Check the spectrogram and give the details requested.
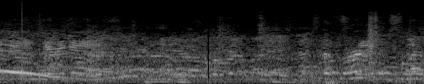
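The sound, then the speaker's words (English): A dense crowd chatters and calls out at a steady, lively level while making the speaker crowd surf, with a few louder whoops rising briefly above the mix of overlapping voices. “The whole crowd is take this.”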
